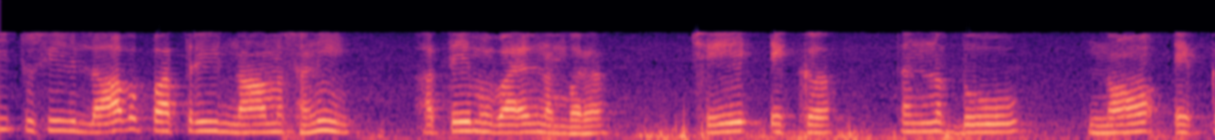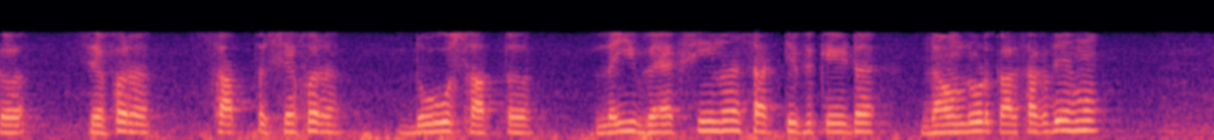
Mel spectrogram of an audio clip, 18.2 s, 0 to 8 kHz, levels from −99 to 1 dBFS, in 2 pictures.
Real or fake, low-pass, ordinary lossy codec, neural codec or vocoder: fake; 7.2 kHz; AAC, 16 kbps; codec, 16 kHz in and 24 kHz out, 2.2 kbps, FireRedTTS-2 codec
